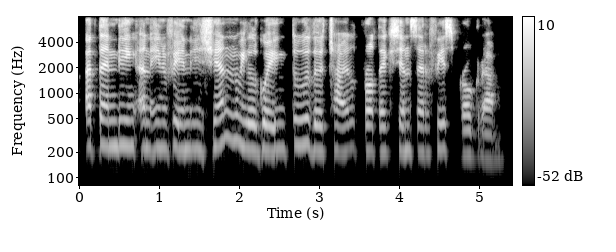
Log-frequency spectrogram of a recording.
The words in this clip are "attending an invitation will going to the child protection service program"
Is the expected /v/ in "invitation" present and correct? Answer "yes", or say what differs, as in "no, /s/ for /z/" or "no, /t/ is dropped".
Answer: no, /f/ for /v/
